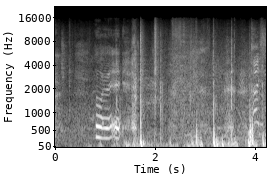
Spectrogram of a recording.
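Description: A short voice sound about a second in, then scattered thumps and rustling: handling noise from a phone carried on the move, with footsteps.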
